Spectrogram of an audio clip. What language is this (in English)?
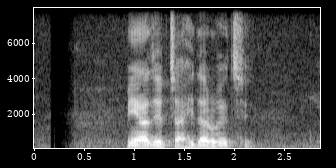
Bangla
